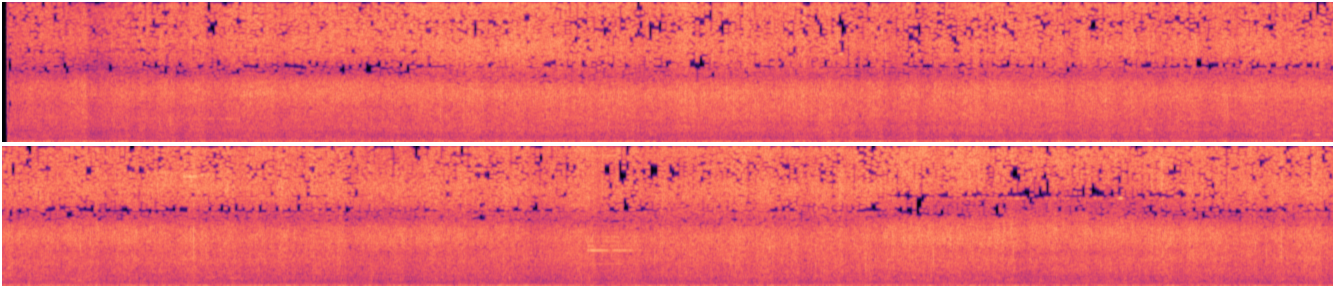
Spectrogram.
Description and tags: Sloane Square - Fountain in middle of square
